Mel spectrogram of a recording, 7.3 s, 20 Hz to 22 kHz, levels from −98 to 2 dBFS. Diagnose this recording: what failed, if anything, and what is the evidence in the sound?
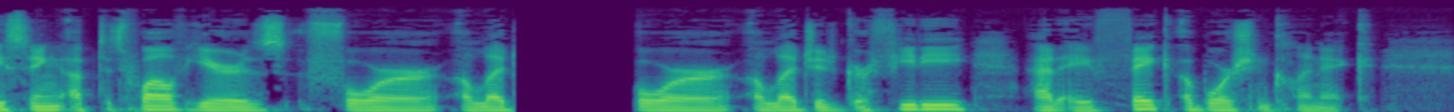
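A stream reconnect, at the network stage. After "years for", sound cuts out at 2.58 s for 0.6 s of silence. It resumes at "graffiti at a fake", 0.86 s earlier, so material repeats. The player reconnected and restarted its decoder mid-stream. Recovery ends by 4.04 s.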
